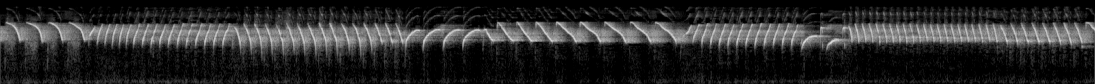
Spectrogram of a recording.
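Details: Canary singing a training song meant to make other canaries sing: continuous loud, high tours of rapid repeated notes, switching between several trill types, some with sweeping downward slurs, others fast and buzzy.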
